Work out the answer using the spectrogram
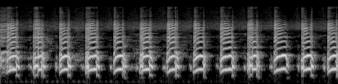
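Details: Ayam Ketawa rooster of the duration type, trained for long crowing, gives crisp, regular cackling notes, close to four per second, with quiet surroundings.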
